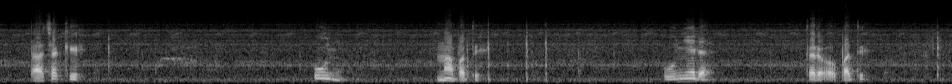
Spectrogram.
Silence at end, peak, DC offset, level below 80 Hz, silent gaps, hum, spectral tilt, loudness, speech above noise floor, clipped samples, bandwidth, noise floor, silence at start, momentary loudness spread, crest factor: 0 s; -2 dBFS; under 0.1%; -70 dBFS; none; none; -4.5 dB/octave; -22 LUFS; 21 dB; under 0.1%; 19 kHz; -41 dBFS; 0 s; 20 LU; 24 dB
